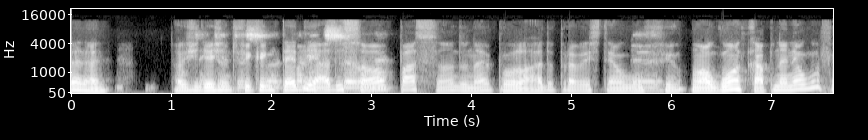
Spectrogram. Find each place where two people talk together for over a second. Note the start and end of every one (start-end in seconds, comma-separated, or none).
1.0-3.2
